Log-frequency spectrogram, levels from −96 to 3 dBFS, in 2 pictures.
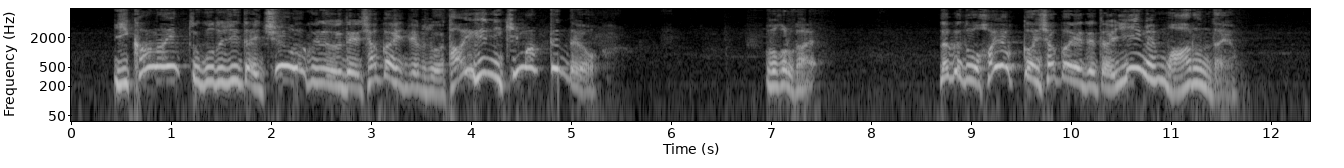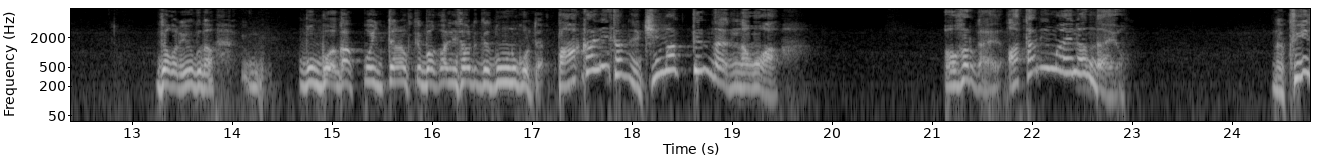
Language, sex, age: Japanese, male, 40-59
